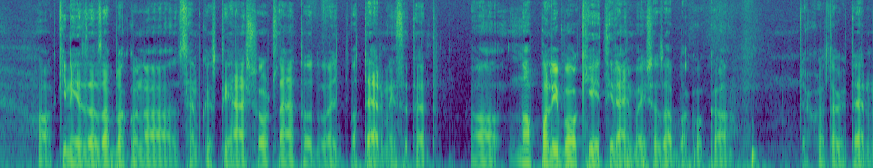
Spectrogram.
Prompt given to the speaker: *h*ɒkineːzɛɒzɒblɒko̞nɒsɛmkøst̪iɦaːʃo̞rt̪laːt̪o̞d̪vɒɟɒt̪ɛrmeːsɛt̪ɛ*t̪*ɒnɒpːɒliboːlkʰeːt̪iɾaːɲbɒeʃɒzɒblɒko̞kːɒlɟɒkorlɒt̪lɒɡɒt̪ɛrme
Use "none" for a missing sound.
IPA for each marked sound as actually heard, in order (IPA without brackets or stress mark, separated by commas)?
h, t̪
